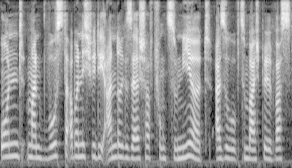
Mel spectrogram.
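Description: Talking at a fairly quick pace, a woman uses an ordinary speaking voice. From Dresden, Saxony. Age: young. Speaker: radio podcast host. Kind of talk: casual radio discussion. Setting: radio studio.

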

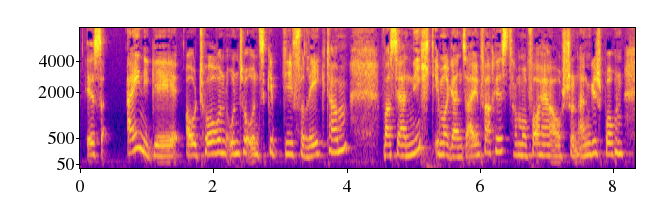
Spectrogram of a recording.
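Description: A woman with vocal fry at a fairly slow pace. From Ravensburg, Upper Swabia, Germany. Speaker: author. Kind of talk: interview chat.

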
